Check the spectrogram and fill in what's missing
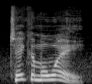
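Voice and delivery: high, sharp command. A narrator's reading. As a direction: order them off at once. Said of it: "Scott commanded".

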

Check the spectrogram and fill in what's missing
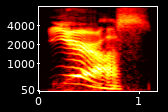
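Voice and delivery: high, thrilled yelp; stoked yes. Retold or imitated. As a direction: squeal it like you just got the date. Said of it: "and he goes".

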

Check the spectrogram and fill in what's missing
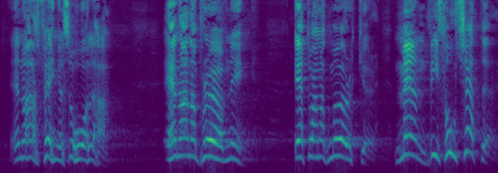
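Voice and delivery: high, loud and rising preacher's cry; preaching at full force. Acted. Pastor fires up the church, preaching loud and high. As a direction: build the congregation up, voice soaring.

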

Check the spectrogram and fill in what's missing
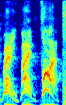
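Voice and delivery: high mock commands building to a loud yell; imitated army command. Soldiers ordering their squad to shoot zombies, imitated high shout. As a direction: bark out orders high, loudest on the last word.

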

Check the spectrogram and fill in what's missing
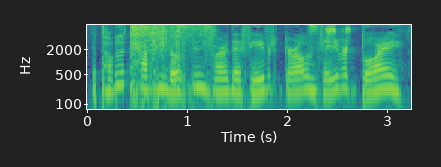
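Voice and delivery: put-on Irish announcer line; kind-of-Irish accent. Shown as a demonstration. Redoing the host's vote announcement for cohost, Irish accent. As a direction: lead in with the stock phrase, then announce in Irish accent. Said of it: "I can do kind of Irish".

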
